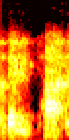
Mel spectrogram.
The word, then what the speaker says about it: debutante: And so when she saw debutante, because, you know, debutante is pronounced debutante, but it's written with an E at the end.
